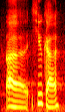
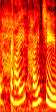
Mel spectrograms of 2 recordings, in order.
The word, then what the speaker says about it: Huka: And that's, I know, so Tracy had to send me a pronouncer for Huka. Yeah, I would say Haiji, but Huka, what a name.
